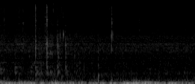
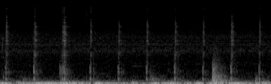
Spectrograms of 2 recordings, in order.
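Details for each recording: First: Eurorack mechanical sequencer after adding a resistor: soft light mechanical ticks at a steady pace in a quiet room; sequencer now steps correctly without skipping. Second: Eurorack mechanical stepper sequencer at slowed clock: crisp mechanical ticks about three a second with a faint hum underneath; steps are skipped, apparently from noise giving extra clock pulses rather than the motor.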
